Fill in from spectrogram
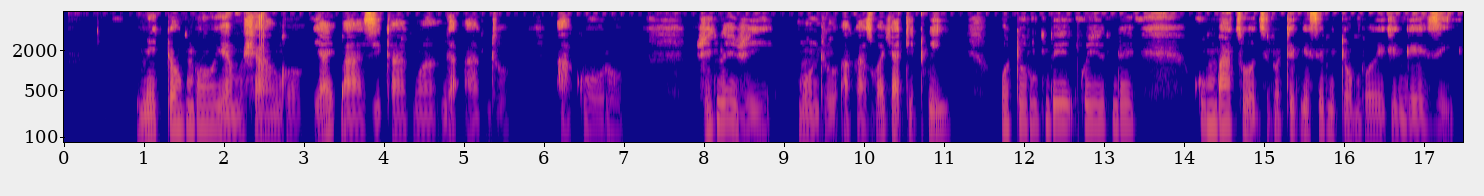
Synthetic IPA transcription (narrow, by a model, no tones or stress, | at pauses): mito̞mbo̞je̞muʃaŋɡo̞jaiɓazikanwaŋɡa̰ʔantʰu | akuːru | ʐimweʐi | muntʰuʔakazwat͡ʃatitwi | otoɾumbekwende | kumbat͡so̞d͡zino̞te̞ŋɡe̞semito̞mbo̞je̞t͡ʃiŋɡe̞ːzḭ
